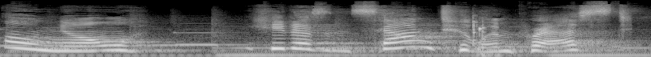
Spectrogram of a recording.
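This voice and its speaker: A woman voicing a tiny floating fairy companion, chirpy, excitable and blunt, in a video game cutscene. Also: extremely high pitch, full character voice. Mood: worried. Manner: excitable, quick to comment. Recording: game audio with loud music.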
